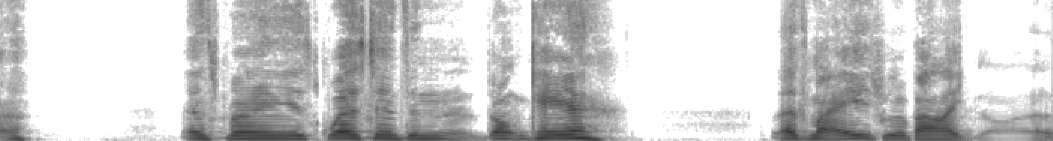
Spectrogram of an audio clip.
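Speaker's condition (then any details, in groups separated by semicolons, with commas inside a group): Cerebral palsy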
